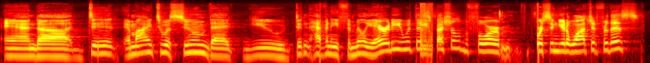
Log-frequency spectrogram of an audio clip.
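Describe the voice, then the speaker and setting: A man's voice: a little high, normal speed. A man in his thirties with a slight cold, chatting casually and jokingly as a podcast co-host reviewing pop culture. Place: home room with shelves, video call.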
